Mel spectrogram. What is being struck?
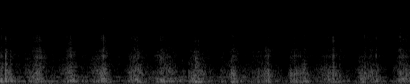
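Foam sponge.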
